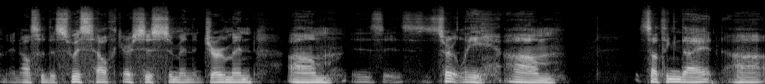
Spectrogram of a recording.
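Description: A man in his fifties from Norway, a guest physician speaking reflectively with many pauses and fillers. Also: lowish voice, no echo, studio quality. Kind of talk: podcast interview.

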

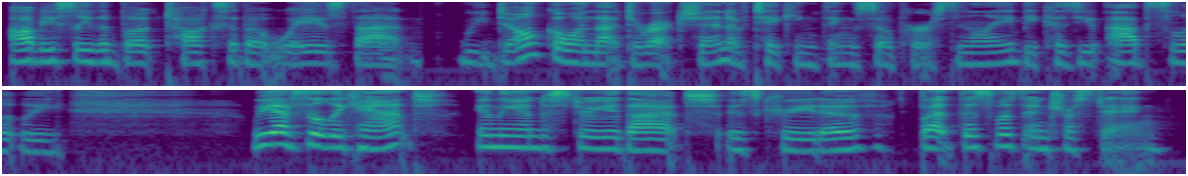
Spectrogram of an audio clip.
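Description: A woman's voice: mid-range voice, steady tone, fairly quick, a little mellow. A woman hosting a solo podcast from her closet at home, talking casually and conversationally with a self-deprecating streak. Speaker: podcast host and designer. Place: small clothes closet at home.

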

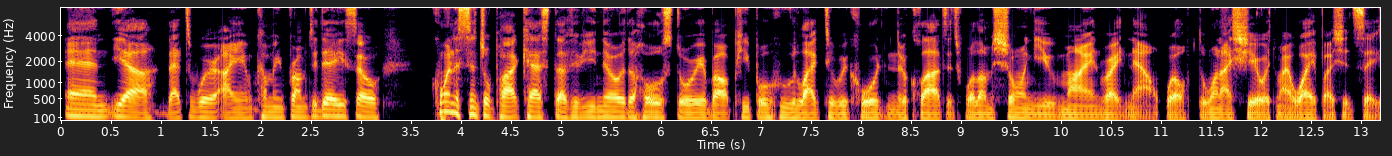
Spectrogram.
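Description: A man's voice: low-pitched, steady tone, normal speed, creaky, a bit bright, dry recording, clean studio sound. An American man hosting a podcast, talking to his listeners in an encouraging, emphatic way. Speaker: podcast host and founder. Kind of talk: solo podcast talk, addressing listeners. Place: clothes closet at home.

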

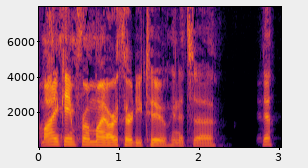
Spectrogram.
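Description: A man's voice: fairly high pitch, fairly even intonation, normal speed, clear, resonant tone. A man co-hosting a casual, slangy chat with agreeable interjections, recorded in a garage. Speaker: co-host.

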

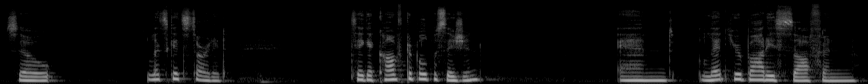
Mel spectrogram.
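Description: A woman guiding a meditation in a soft, breathy, half-whispered voice, gentle, soothing and unhurried. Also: lowish voice. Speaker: meditation guide. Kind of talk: slow guided meditation.

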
